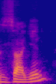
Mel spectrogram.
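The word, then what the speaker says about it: זין: zayin ya hurufnya dan cara pengucapannya adalah zayin dan kemudian em Angka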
